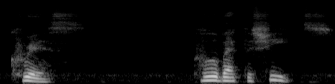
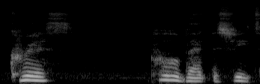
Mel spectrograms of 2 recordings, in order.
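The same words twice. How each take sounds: First: It is said in a sensual, romantic way. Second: It is said in a plain, unromantic way.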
